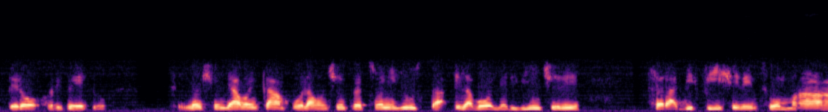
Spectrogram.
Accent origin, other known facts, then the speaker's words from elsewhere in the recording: Siena, Tuscany, Italy; Certo, io vedo e sento, essendo senese, poi parecchio attaccamento al femminile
